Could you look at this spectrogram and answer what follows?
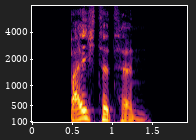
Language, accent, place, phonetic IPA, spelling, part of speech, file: German, Germany, Berlin, [ˈbaɪ̯çtətn̩], beichteten, verb, De-beichteten.ogg
- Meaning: inflection of beichten: 1. first/third-person plural preterite 2. first/third-person plural subjunctive II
